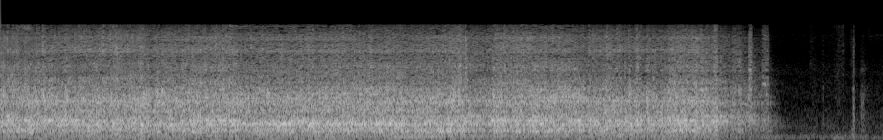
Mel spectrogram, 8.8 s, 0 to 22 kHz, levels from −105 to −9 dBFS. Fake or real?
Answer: real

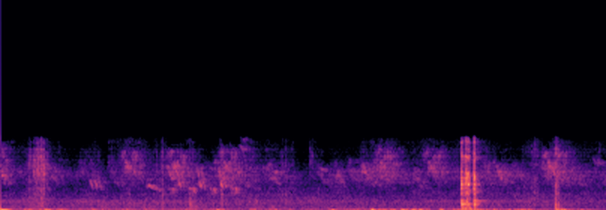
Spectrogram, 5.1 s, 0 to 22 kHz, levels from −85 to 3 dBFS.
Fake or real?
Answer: fake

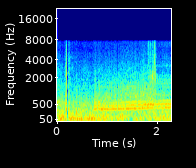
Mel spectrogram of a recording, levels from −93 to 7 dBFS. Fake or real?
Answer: real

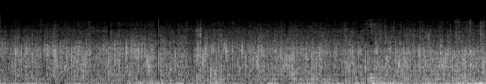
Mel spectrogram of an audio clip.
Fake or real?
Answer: fake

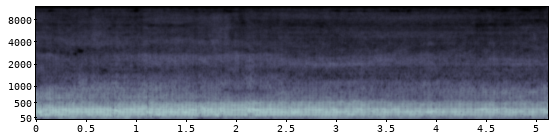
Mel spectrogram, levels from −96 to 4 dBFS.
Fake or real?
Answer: fake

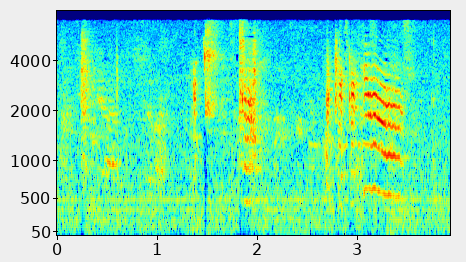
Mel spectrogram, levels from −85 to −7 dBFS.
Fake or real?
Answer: real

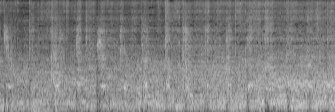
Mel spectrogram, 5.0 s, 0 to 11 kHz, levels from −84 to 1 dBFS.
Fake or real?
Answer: fake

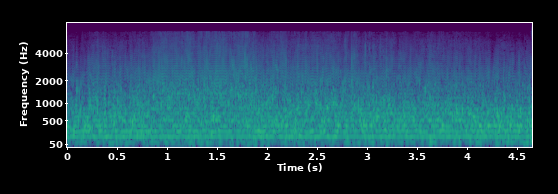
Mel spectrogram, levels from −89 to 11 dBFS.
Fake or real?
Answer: fake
